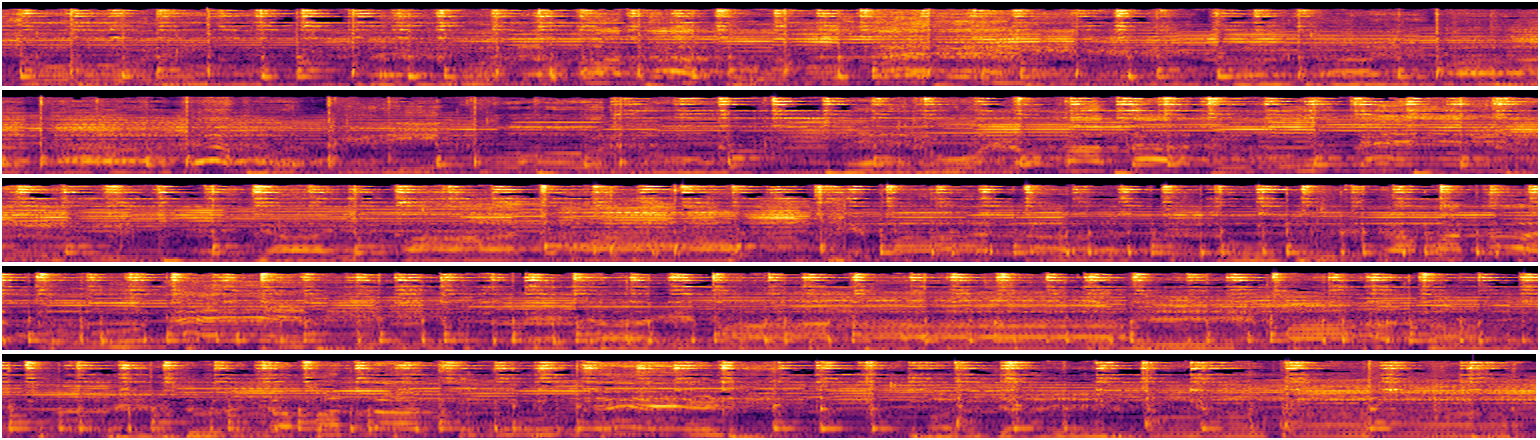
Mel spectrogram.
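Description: Live devotional bhajan music: harmonium playing a melody over held drone notes, with a steady hand-drum rhythm on a dholak.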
